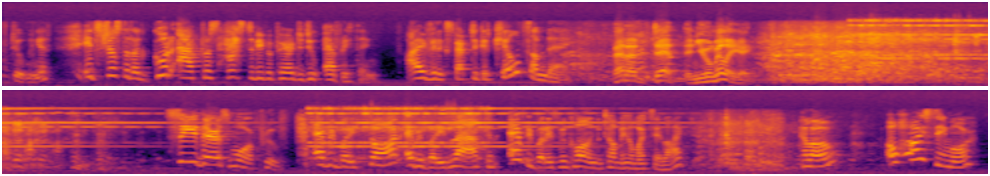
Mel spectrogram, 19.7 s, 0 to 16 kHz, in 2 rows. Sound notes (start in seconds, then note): 7.7 phone rings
